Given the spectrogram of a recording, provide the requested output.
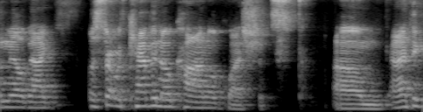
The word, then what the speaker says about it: O'Connell: one syllable three letters o'connell the accent's on the second syllable but you can't omit the o so yeah [ __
